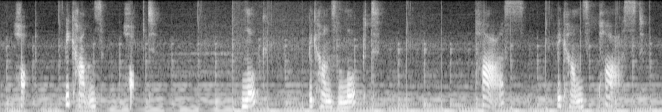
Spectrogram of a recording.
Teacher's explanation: for verbs that end in unvoiced or voiceless sounds again these ones here the e d ending sounds like a t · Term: the T sound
